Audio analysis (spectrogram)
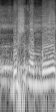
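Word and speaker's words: विष्कम्भो: अब ये शाखा उच्चारण करते हैं ना, ध्यान देना कैसे पढ़ना। तन मध्य मेरु नाभिर वृत्तो योजन शत सहस्र विश्वकंबो जम्बूद्वीपा।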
